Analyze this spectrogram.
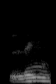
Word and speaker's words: Lange: Un hermano de Norteamérica que se llamaba Donald Len, su apellido también era alemán. Uh-huh. Se pronuncia así como Len, como centavo, Uh-huh. pero se escribe Lange.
